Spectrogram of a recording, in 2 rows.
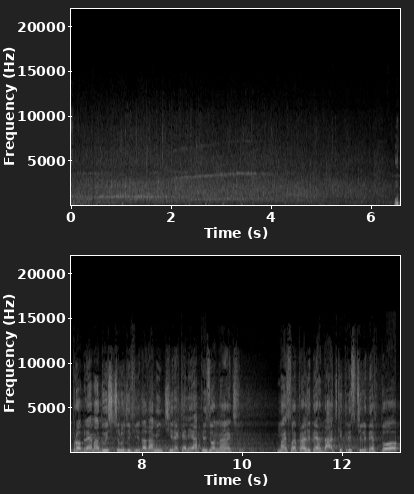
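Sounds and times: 
congregation applauding: 0.0s - 6.8s
speech: 6.5s - 13.1s.

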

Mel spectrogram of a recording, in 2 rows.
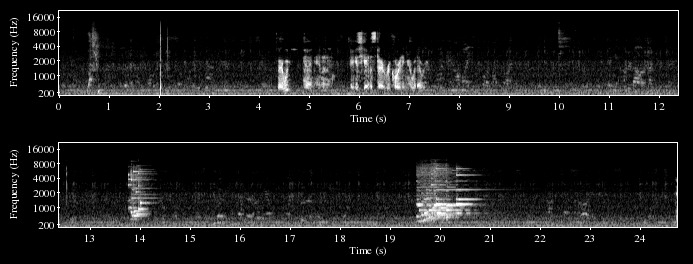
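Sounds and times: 
steady low hum: 0.0s - 24.7s
speech: 4.4s - 5.1s, 5.8s - 7.5s
short bright chiming jingle from a math website: 13.8s - 14.4s, 19.6s - 21.1s.

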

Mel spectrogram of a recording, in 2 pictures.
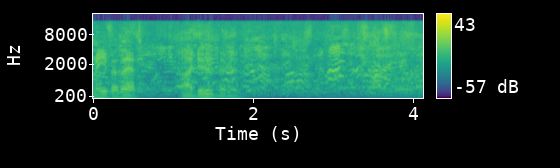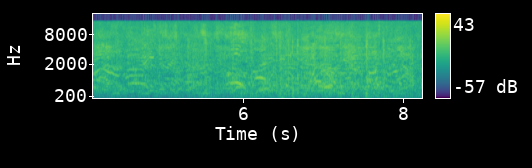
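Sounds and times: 
dense crowd chatter and hubbub: 0.0s - 8.2s
speech: 0.1s - 2.0s.

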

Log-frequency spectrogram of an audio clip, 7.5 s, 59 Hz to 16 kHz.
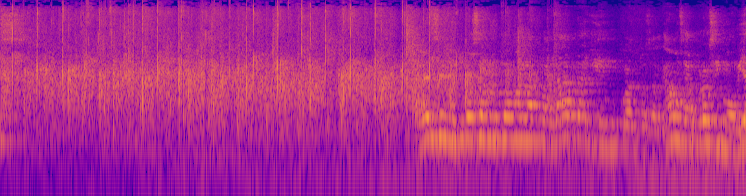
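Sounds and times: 
audience applauding: 0.0s - 5.9s
speech: 4.2s - 7.4s.

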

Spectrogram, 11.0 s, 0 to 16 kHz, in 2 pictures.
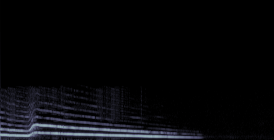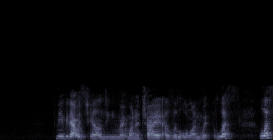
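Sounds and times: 
vocal wail imitating an ambulance siren: 0.0s - 4.1s
speech: 6.7s - 10.9s.

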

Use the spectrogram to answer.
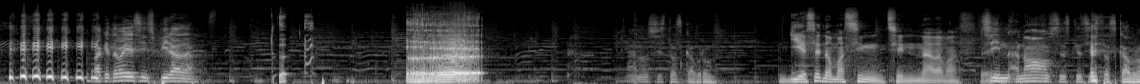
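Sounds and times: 
laughter: 0.0s - 1.0s
speech: 0.2s - 2.1s, 2.8s - 3.2s, 4.1s - 4.8s, 6.5s - 11.3s
person burping: 2.6s - 3.3s, 4.1s - 4.9s.

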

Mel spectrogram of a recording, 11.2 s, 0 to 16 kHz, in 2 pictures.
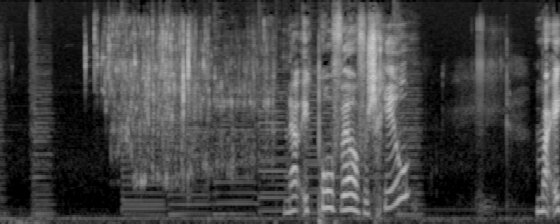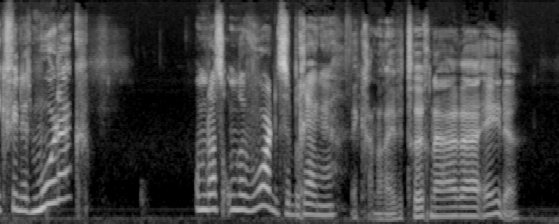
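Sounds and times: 
bottle cap twisting open: 0.9s - 2.8s
water pouring into a glass: 0.9s - 2.9s
speech: 2.8s - 4.3s, 5.4s - 6.6s, 7.6s - 10.9s.

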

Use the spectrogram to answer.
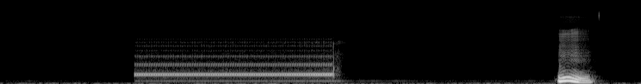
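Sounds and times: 
telephone line ringing tone: 1.4s - 3.4s.

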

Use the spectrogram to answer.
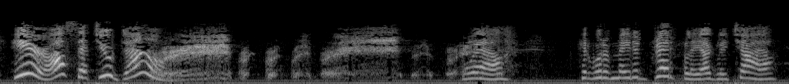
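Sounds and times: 
faint steady hum: 0.0s - 7.8s
speech: 0.4s - 2.0s, 4.6s - 5.2s, 5.8s - 7.8s
pig oinking: 1.5s - 4.9s.

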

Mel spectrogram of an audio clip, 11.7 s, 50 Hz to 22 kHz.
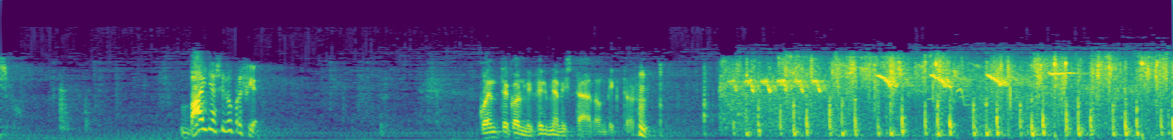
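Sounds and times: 
speech: 1.8s - 2.8s, 4.8s - 6.7s
horse hooves clip-clopping along a tree-lined country path: 7.1s - 11.7s.

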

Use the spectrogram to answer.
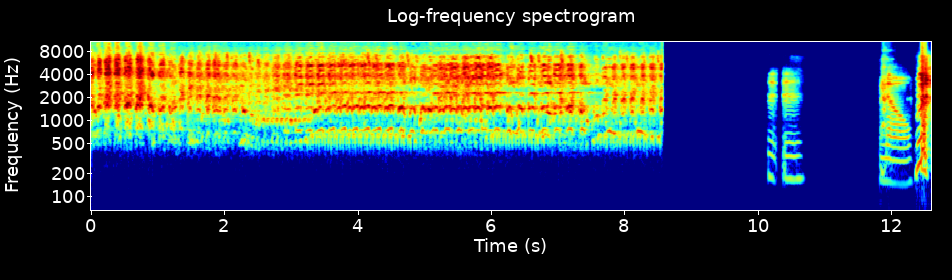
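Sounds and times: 
laughing kookaburras cackling in an overlapping chorus: 0.0s - 8.6s
person speaking: 10.2s - 10.7s, 11.8s - 12.5s.

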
